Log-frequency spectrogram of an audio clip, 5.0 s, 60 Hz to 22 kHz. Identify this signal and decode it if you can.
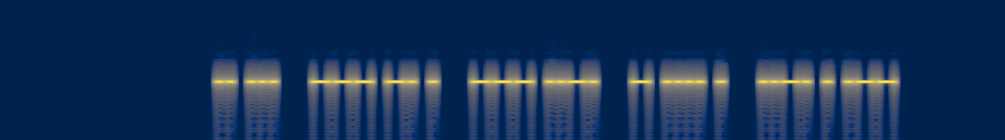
Morse code, heard as a keyed tone, about 44 wpm, 700 Hz. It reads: IS ONE OF THE FEW
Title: Sets of 5 Words 45wpm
